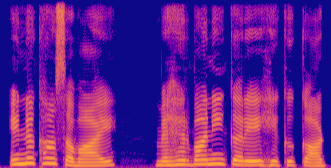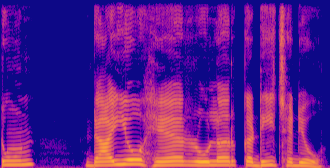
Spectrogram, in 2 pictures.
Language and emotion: Sindhi, neutral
